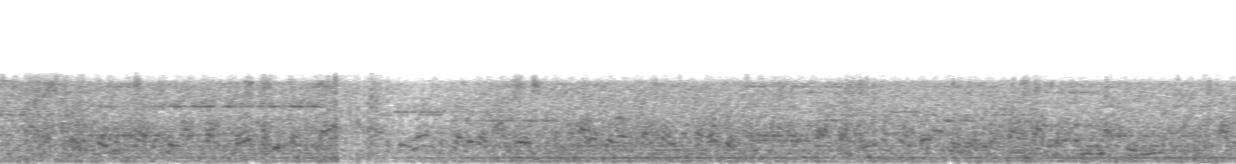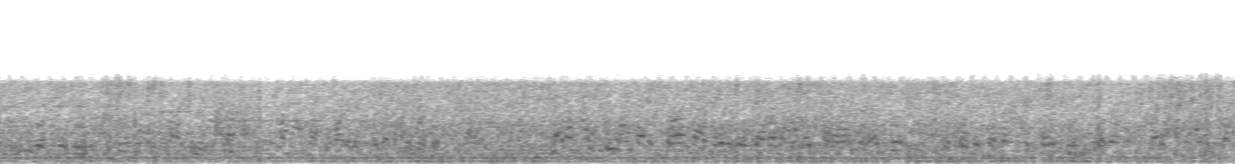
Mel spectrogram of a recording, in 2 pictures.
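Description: Radio static hisses and crackles steadily, as through a narrow receiver.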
